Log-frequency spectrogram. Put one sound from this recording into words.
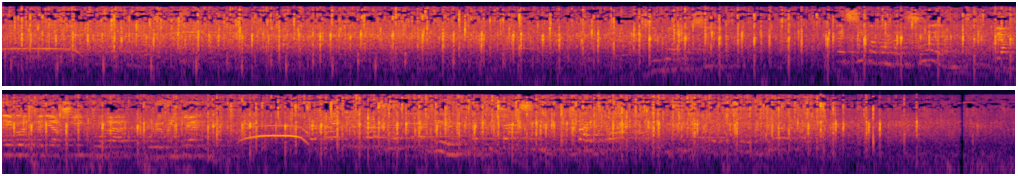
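A large audience applauds in an echoing hall.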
